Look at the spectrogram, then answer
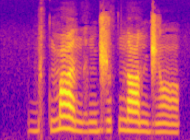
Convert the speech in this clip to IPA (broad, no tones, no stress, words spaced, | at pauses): bə̤tmɑɐ̯nə̤ nd͡ʒutnɑnd͡ʒɔ̃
